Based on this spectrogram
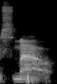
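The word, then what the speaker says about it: Smael: Uh and I that's meant to say his name Smile. I heard it the other day. Smile. It's it's spelled funny but it's Smile Mundon Jr.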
